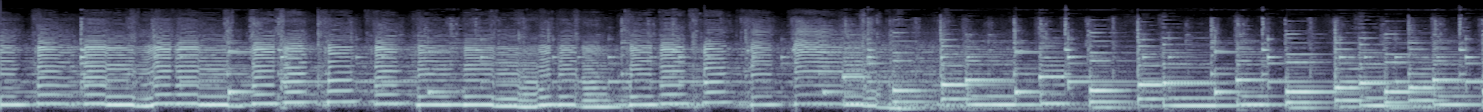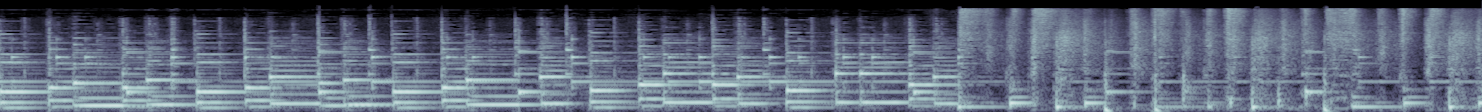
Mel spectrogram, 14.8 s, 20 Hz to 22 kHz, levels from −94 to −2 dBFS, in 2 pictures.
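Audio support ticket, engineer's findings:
Gain pumping throughout: gain swings around 10 dB with loud sounds. Likely input gain set too high, with a fast limiter clamping every peak.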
